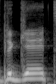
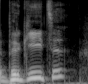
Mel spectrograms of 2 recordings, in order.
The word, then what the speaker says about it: Brigitte: It's too awkward turning a 2-syllable name, Bridget, into a 3-syllable name of Brigitte.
